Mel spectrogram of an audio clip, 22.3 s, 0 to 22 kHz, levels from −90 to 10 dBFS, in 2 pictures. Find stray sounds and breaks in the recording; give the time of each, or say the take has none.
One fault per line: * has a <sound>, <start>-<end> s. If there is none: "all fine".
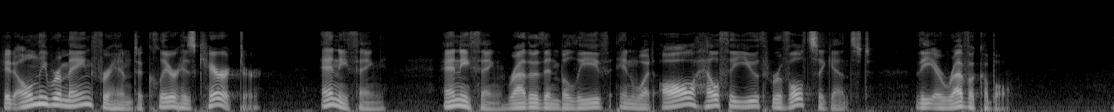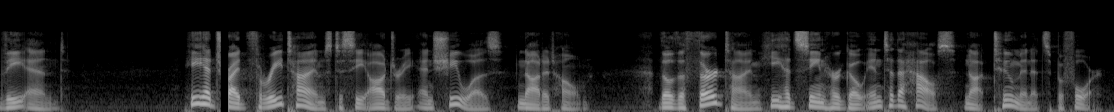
* has a dropout, 13.3-13.4 s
